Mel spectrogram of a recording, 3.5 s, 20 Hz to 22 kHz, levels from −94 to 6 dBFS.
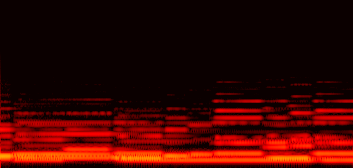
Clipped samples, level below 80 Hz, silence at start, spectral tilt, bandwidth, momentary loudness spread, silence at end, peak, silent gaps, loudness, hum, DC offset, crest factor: under 0.1%; under -90 dBFS; 0 s; -8.5 dB/octave; 3.1 kHz; 6 LU; 0 s; -30 dBFS; none; -42 LUFS; none; under 0.1%; 12 dB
